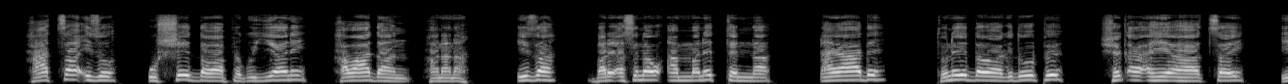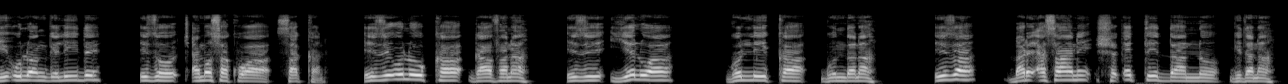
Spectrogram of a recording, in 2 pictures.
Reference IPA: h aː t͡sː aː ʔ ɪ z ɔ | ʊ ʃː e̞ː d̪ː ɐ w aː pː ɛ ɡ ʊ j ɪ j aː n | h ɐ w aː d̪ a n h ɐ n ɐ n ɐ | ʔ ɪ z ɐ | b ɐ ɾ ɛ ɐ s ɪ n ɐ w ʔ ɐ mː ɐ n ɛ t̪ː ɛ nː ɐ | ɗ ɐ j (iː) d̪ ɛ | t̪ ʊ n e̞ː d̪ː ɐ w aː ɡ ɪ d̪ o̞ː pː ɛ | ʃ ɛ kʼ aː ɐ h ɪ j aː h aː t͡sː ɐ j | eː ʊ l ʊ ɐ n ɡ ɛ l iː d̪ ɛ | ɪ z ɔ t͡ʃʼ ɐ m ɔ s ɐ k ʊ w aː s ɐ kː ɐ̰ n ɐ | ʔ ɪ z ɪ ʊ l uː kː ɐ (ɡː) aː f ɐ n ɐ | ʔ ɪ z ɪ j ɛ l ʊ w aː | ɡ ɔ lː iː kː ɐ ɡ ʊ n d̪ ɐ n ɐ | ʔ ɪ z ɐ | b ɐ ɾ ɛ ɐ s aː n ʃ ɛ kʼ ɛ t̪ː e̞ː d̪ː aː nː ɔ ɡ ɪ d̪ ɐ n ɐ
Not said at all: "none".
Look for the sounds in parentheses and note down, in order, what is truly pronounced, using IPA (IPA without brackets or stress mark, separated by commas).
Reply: aː, ɡ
